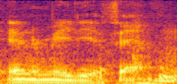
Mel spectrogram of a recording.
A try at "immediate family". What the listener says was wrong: You say intermediate family? It sounded like you said intermediate family.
